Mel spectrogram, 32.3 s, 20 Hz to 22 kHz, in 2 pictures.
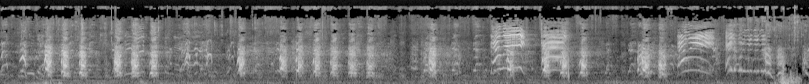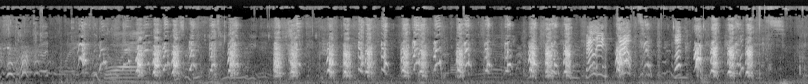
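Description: A 9-month-old German Shepherd barking in quick runs of sharp barks, broken by a few high rising-and-falling whines, during bite-work against a decoy. A single low thud about halfway through.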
